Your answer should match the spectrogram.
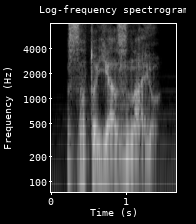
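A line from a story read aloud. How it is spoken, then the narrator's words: Cloak's hiss. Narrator (Russian): прошипел плащ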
